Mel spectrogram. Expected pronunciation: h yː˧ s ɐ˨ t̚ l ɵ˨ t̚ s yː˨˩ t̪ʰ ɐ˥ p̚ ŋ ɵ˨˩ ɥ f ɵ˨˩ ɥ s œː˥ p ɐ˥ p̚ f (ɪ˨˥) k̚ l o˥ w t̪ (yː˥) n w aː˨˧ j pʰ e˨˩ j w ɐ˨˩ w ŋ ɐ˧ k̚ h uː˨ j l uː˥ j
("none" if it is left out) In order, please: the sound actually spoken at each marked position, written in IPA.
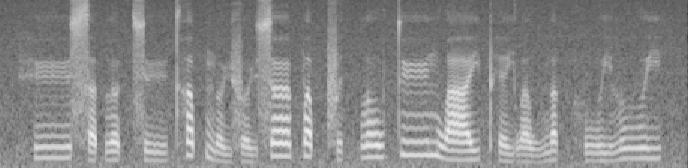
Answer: ɪ˨˥, yː˥

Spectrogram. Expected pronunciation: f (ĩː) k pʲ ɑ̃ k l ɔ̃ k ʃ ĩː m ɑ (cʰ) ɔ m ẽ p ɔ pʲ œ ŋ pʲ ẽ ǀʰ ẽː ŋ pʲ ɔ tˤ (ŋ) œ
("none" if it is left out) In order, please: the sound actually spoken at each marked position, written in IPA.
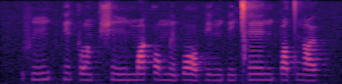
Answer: ĩː, k, ŋ

